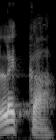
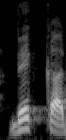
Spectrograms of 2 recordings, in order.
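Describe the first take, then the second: First: The word begins with an L-like sound. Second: The word begins with an N sound. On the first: "미래 가치를 래가라고 얘기해" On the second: "발음이 어려우니까 우리나라에서는 내가, 니은으로 발음하자"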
